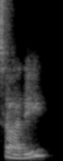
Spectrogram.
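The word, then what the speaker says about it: צדי: page but it's called it's sadi or as i learned it it's sadiq but i think they they now pronounce it sadi um and other than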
